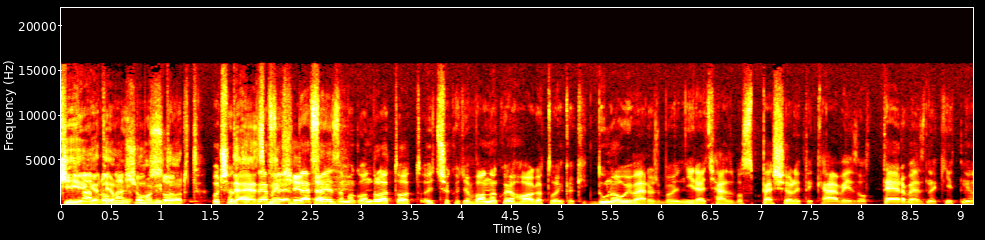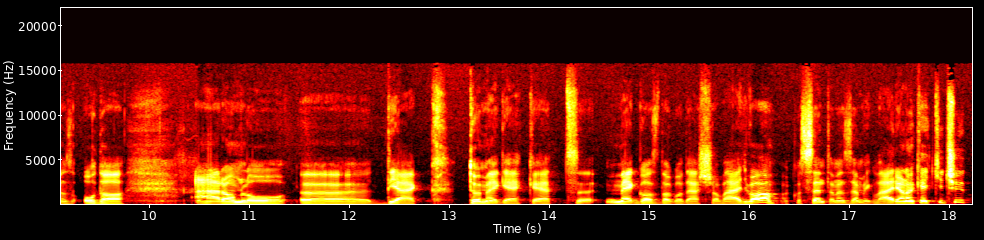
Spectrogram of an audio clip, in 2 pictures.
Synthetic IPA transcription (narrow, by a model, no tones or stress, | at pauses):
kiḛːɡɛ̰iɒmonit̪o̰rt̪boʃatd̪ɛɛzɛebɛfɛjɛzɛmɒɡo̞nd̪o̞lɒt̪o̞t̪tt͡ʃɒkhocʰɒvɒnːɒko̞jɒnɦɒlɡɒt̪oːjiŋkɒkiɡd̪unɒuːjvaːɾo̞ʒboːɲiɾɛchaːzbospɛʃiɛlit̪ikaːveːzot̪ːɛrvɛznɛkɲit̪niɒzo̞d̪ɒ | aːɾɒmloːød̪iakt̪ømɛɡɛkɛt̪mɛɡːɒzd̪ɒɡo̞d̪aːʃrɒvaːɟʋɒɒkːo̞rsɛɾint̪ɛmɛzːɛlmeːɡvaːrjɒnɒkɛckit͡ʃit̪̚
